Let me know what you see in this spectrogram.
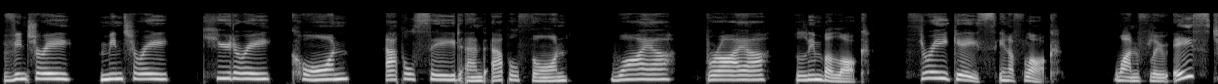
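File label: Vintery Mintery Cutery Corn, female Australian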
